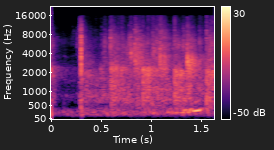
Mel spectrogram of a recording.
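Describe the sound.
A brief burst of audience applause, a dense wash of many hands clapping at a steady, moderate level, with a sharp single clap at the start and faint voices mixed in.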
